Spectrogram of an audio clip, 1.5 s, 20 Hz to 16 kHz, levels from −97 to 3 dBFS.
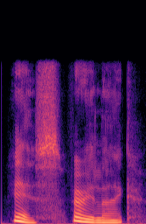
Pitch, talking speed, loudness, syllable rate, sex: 195 Hz, 125 wpm, -18 LUFS, 3.4 syllables/s, female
